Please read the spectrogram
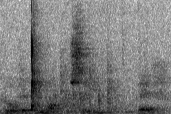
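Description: Quiet speech in a small meeting room, with one sharp click about half a second in.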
